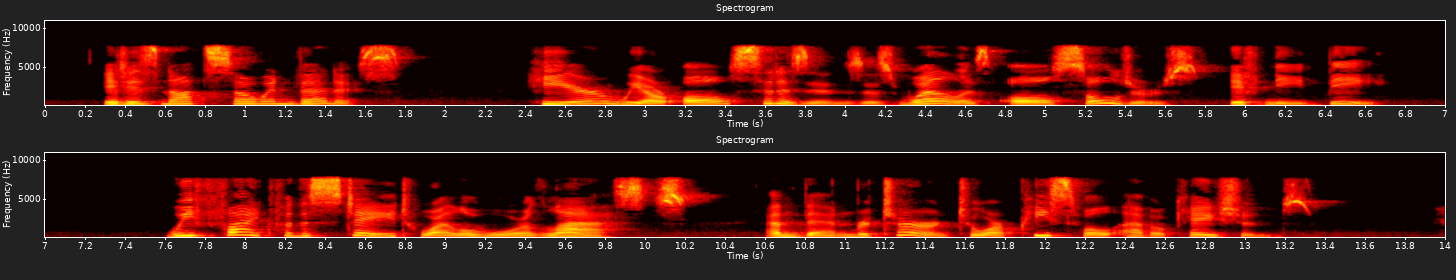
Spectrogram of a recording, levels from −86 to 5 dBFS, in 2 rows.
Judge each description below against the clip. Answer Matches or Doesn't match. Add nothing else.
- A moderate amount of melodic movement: Doesn't match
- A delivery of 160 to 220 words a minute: Doesn't match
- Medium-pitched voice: Doesn't match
